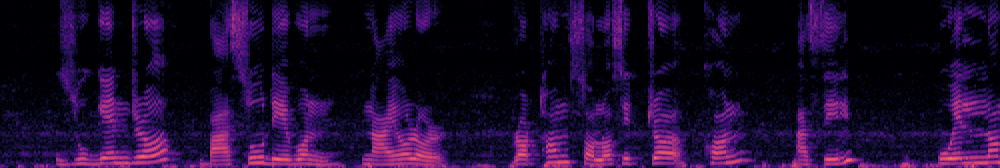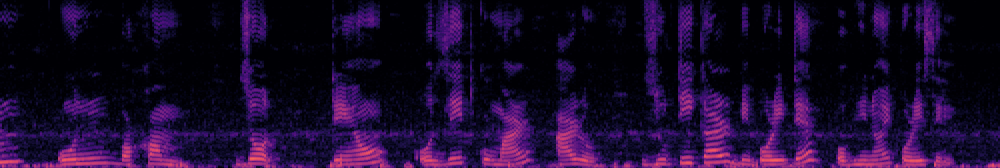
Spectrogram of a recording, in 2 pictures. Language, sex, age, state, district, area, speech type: Assamese, female, 30-45, Assam, Lakhimpur, rural, read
